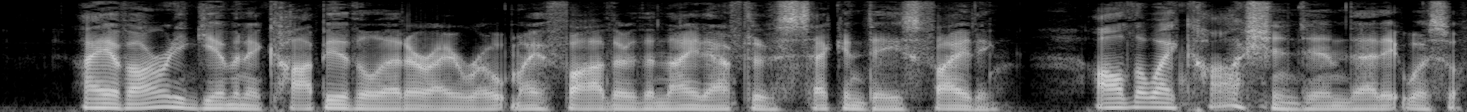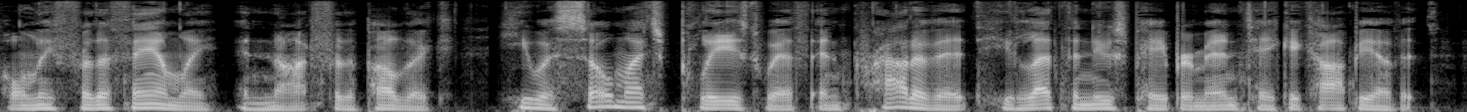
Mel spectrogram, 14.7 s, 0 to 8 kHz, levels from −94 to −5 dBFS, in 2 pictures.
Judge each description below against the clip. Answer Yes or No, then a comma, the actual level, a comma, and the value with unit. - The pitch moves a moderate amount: Yes, average, 3.0 semitones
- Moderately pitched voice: No, very low, 90 Hz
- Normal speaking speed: No, fast, 235 wpm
